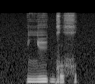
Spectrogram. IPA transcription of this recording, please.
ʎ i˦ ɡ ʊ˨ x

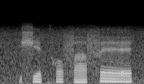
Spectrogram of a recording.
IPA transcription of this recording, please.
xʲ ɛ t̪ʰ ɔ f a f ɛ

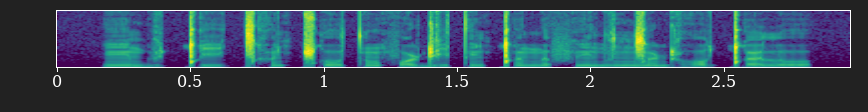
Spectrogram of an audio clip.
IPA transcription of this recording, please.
ĩ b y ǃ i ǀʰ ə̃ ǁ o t õ f ɔ ɖ i t ĩ ǃ ə̃ n̪ ə f ĩ d õ ŋ͡ǀ œ̃ ɖʱ ɔ ǃ œ l o

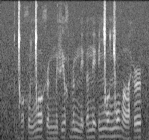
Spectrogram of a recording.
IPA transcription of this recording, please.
ɡ͡ǀ ɔ˨ x o˩ ŋ͡ǀ ɔ˦ x ə˞˩ nː ə˩ fʲ ɔː˦ x b ə˞˦ nː e˨ ʔ ə˦ n e˦ ʔ e˥ ŋ͡ǀ ɔː˥ ŋ͡ǀ uː˥ ðˤ ɛː˩ h ə˞˦

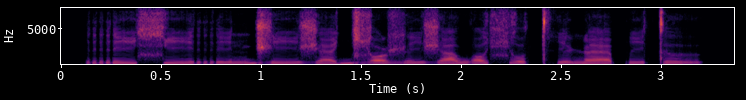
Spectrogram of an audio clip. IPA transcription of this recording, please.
r i ɕ i r i n d͡ʒ i ʒ æ d͡ʑ ɔ ʐ i ʒ a w ɔ ɕ o t̪ʰ i ɳ æ p i t ɯ

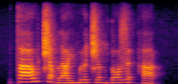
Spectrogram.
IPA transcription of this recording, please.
t̪ aː˨˦ w t͡ɕ a̰˧˨ m l a˨˩ j m ɨ˧ ə̯ t͡ɕ əː˨˩ ŋ ɗ ɔ˧ z ə˦˥ t̚ h a˨˩ k̚

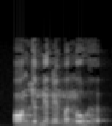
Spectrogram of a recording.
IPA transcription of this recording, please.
ɔ˦ n ʎ ə˦ mʲ ə̃˦˨ ɗ ẽ˨ m ə˦ n̪ o˦ w ə̤˦˨

